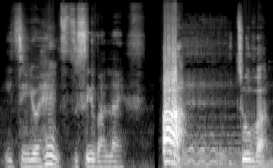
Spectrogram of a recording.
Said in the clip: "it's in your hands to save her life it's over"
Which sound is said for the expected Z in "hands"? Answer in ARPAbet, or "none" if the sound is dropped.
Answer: S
